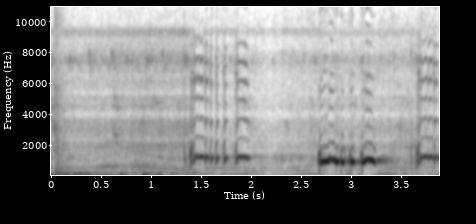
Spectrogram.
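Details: Zebra dove of a local strain, strong-voiced, singing as a lure for others of its kind. A low hum comes first, then clipped cooing notes, a pause, and a loud rolling trilled coo, after which the short notes start again.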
